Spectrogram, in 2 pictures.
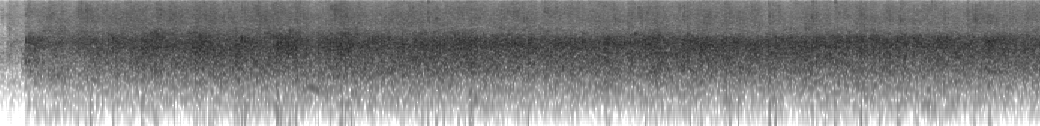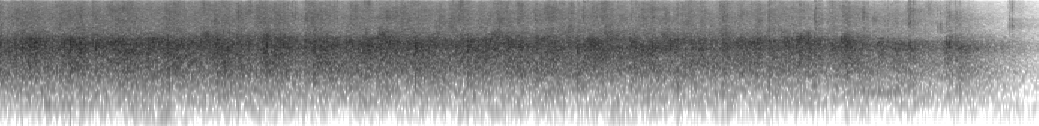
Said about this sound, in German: Und ich sage euch als Pfarrer, ganz herzlichen Dank all denen, die jetzt aus dem Amt scheiden. Gott lohne es euch. Gebt ihnen mal einen Applaus.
